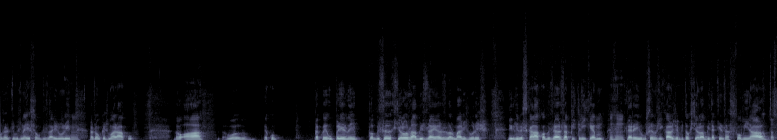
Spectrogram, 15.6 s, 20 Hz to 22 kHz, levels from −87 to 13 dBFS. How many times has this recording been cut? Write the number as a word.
zero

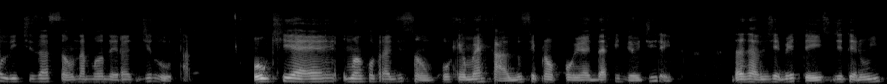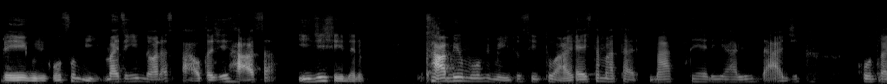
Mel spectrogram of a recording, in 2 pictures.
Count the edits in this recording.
one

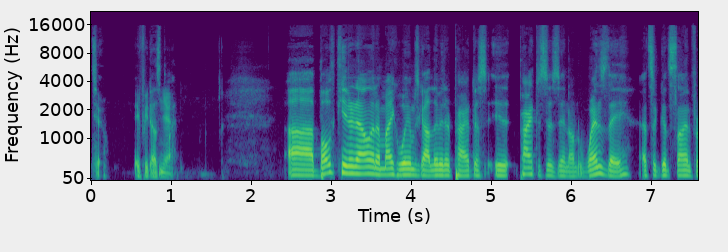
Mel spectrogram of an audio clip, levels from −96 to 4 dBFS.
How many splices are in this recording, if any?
zero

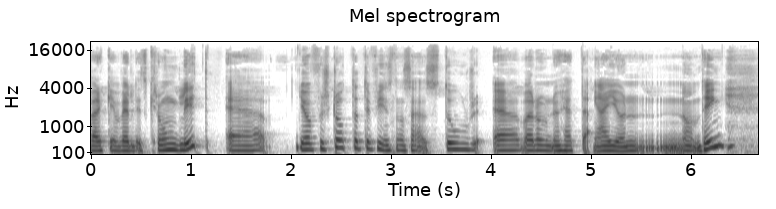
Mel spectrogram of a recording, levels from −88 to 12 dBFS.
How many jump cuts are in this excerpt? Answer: one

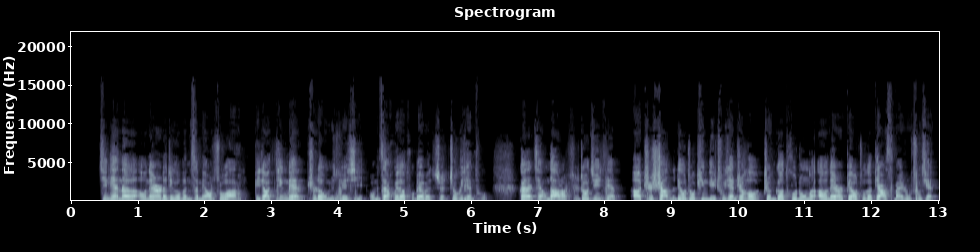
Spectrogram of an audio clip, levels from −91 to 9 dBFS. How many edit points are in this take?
two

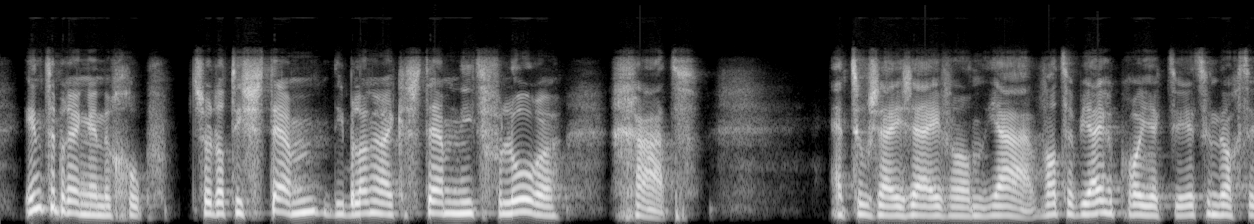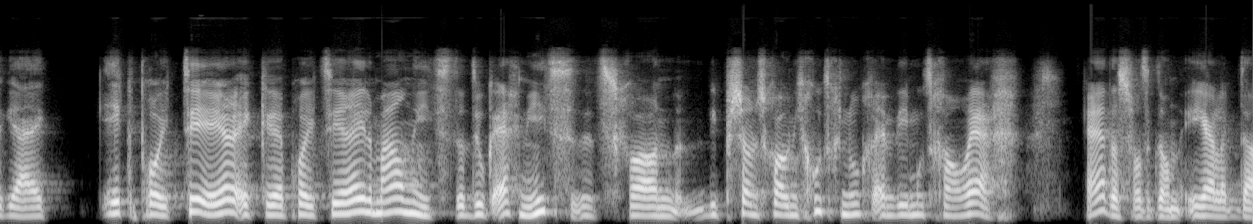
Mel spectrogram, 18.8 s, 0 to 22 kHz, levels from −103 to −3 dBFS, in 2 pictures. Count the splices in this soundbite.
zero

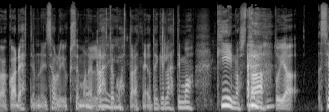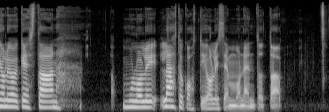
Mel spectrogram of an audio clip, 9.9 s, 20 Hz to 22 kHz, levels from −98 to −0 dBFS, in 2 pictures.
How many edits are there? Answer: one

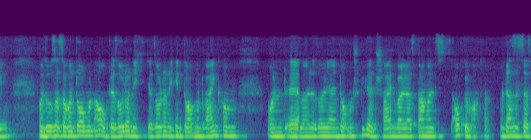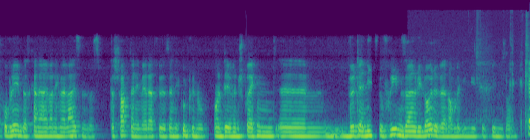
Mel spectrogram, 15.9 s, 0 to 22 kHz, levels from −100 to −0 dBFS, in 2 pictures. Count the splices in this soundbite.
one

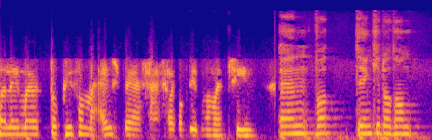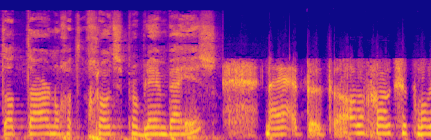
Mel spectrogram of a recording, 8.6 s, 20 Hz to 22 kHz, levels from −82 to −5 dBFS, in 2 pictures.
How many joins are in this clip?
zero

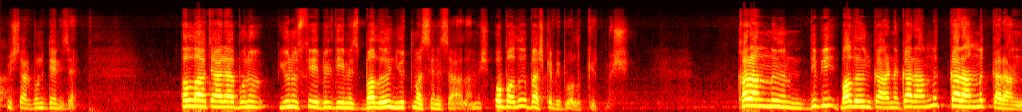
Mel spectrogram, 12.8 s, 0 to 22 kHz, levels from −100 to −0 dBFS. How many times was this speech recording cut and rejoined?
one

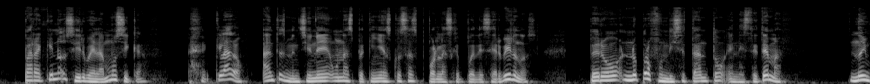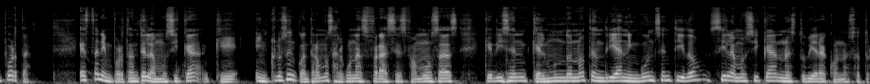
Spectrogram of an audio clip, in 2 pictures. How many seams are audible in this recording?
one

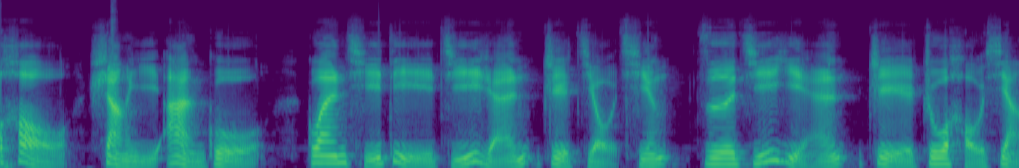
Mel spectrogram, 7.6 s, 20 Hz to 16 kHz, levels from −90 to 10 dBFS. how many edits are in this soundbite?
one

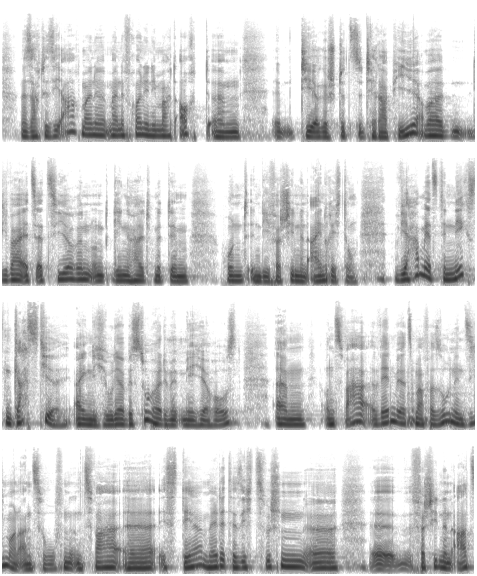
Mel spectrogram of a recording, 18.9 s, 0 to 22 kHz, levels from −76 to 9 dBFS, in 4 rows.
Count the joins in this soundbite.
zero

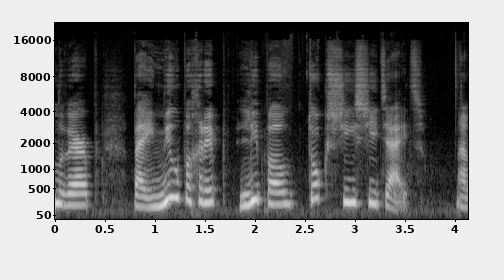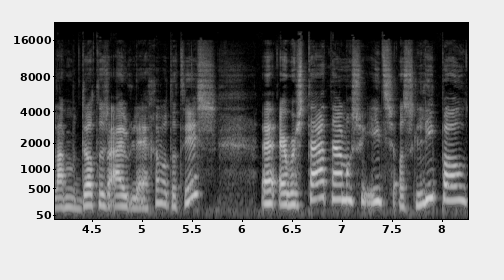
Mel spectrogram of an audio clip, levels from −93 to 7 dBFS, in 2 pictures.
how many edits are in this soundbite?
two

